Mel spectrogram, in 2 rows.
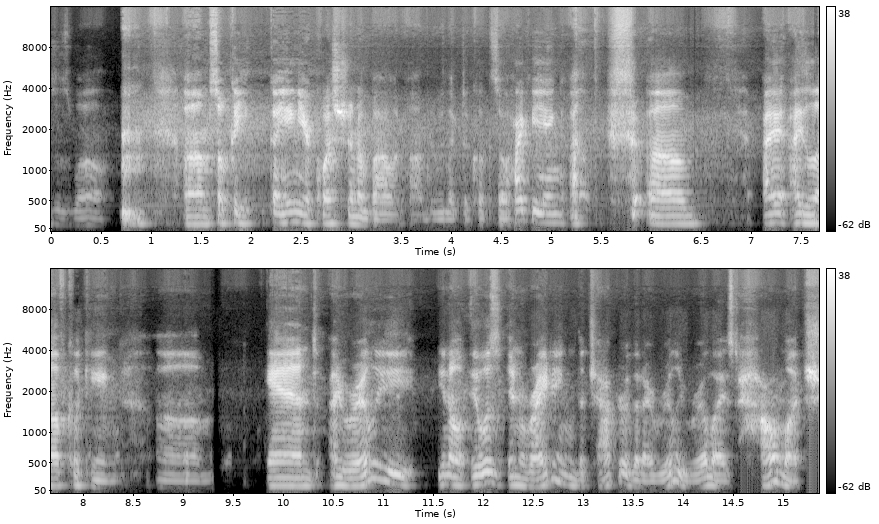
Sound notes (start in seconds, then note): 4.7 laughs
